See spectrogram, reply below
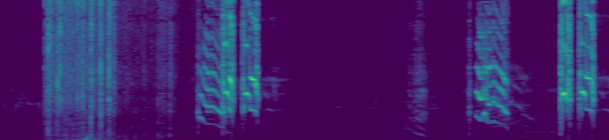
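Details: Parrot squawking in harsh paired bursts after a noisy rustling thump at the start, with a faint squeak in between.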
